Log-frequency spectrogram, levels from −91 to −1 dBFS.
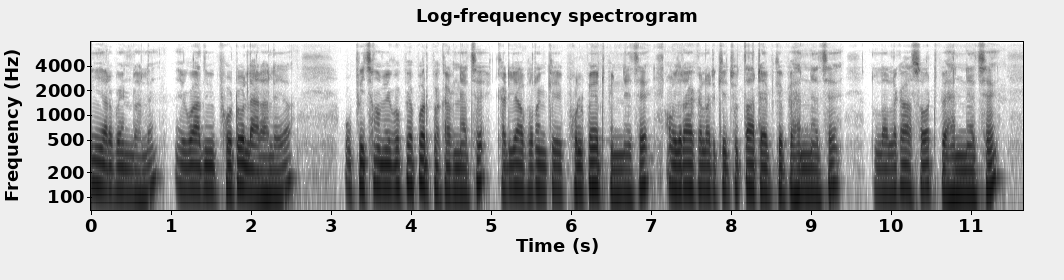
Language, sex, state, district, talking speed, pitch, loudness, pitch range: Maithili, male, Bihar, Saharsa, 125 wpm, 120 Hz, -18 LUFS, 115-130 Hz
